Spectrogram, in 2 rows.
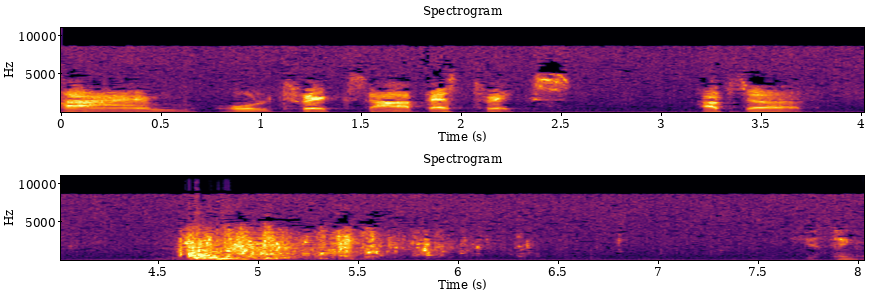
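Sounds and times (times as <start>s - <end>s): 
speech: 0.0s - 2.6s, 3.2s - 3.8s, 4.6s - 5.6s, 7.8s - 8.0s
rock splashing into a water hole: 4.6s - 6.4s.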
